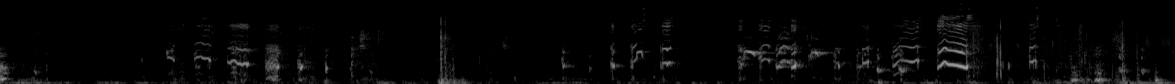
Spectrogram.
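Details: Ten Rottweiler puppies just over three weeks old whimper and yip in a busy litter; short whines come in bursts, some sliding high and wavering, separated by brief pauses and low rustling.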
